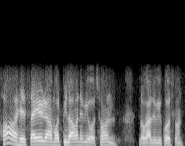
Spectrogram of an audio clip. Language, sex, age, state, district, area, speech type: Odia, male, 45-60, Odisha, Nuapada, urban, conversation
